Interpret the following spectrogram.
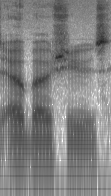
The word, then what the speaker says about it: oboeshoes: It is, of course, I actually just realized I never actually asked how you pronounce this. Is it oboeshoes? Yes, it is oboeshoes.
